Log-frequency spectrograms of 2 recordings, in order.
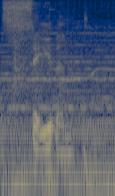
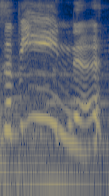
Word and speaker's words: Sabine: it's like you and Saban try to pronounce it it's Sabine it's Sabine which was just wrong open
